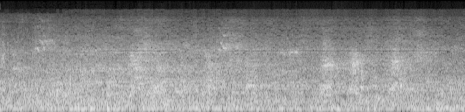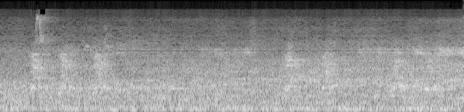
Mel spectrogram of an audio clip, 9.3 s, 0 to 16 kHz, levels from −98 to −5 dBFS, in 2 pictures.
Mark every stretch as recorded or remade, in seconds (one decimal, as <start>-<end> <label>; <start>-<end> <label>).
0.0-1.0 recorded; 1.0-1.8 remade; 1.8-2.3 recorded; 2.3-4.5 remade; 4.5-5.8 recorded; 5.8-9.3 remade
